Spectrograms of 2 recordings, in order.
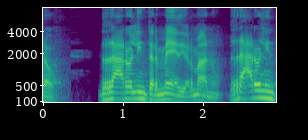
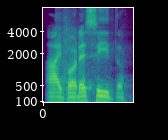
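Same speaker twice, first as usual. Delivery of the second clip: sympathy; 7 semitones lower than usual. Real, not acted. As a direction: lower and slower, gentle pity. Calming after laughing at Michael.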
